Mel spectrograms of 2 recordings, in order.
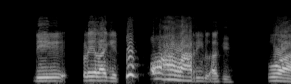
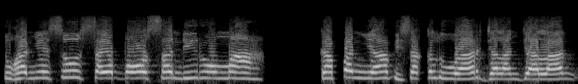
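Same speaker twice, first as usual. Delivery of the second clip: higher, slow, calling out to Jesus; slow, raised-pitch prayer meant to be overheard; loud prayer; 8 semitones higher than usual. Shown as a demonstration. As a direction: pray out loud so the parents hear. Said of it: "Yang banter ngomongnya".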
